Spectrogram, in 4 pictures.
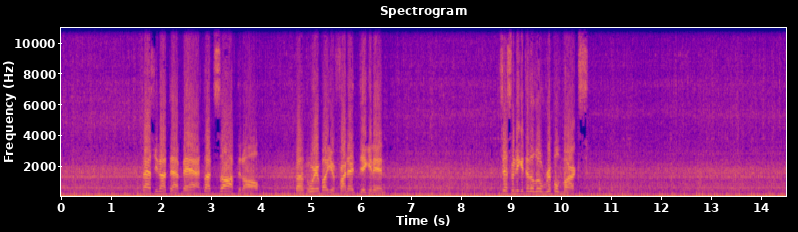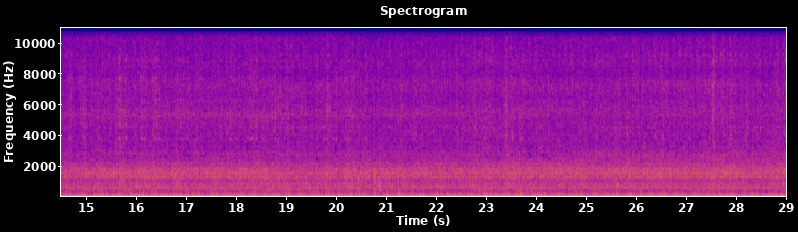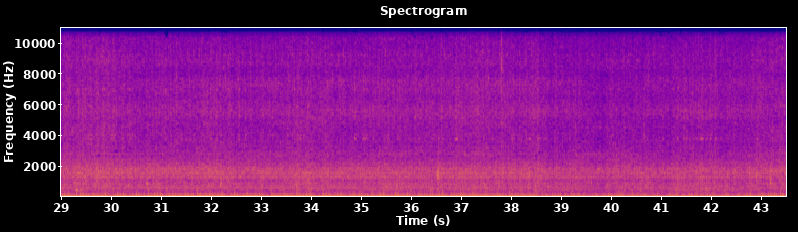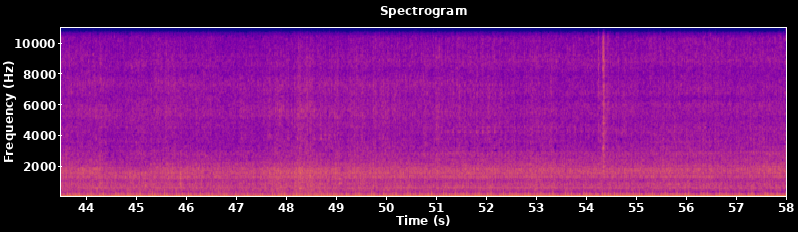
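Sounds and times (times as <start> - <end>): motorcycle engine rumble: 0.0 - 58.0
tyres on dirt road: 0.0 - 58.0
wind noise: 6.1 - 58.0.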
